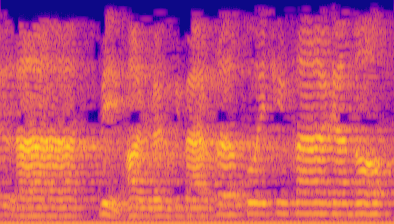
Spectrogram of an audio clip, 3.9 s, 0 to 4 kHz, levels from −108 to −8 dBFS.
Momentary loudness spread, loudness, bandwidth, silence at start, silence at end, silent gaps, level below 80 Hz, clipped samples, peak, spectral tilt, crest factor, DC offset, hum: 9 LU; -23 LUFS; 4 kHz; 0 s; 0 s; none; -50 dBFS; under 0.1%; -10 dBFS; -8 dB/octave; 14 dB; 1%; none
